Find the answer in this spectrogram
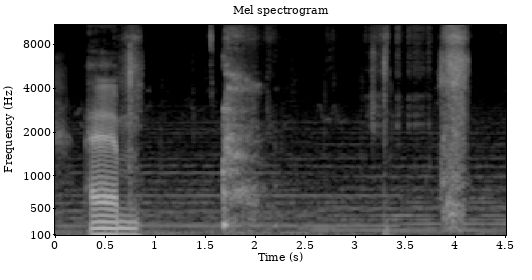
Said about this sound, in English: Yeah, that's me from the sudden jolt. I'm coughing.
